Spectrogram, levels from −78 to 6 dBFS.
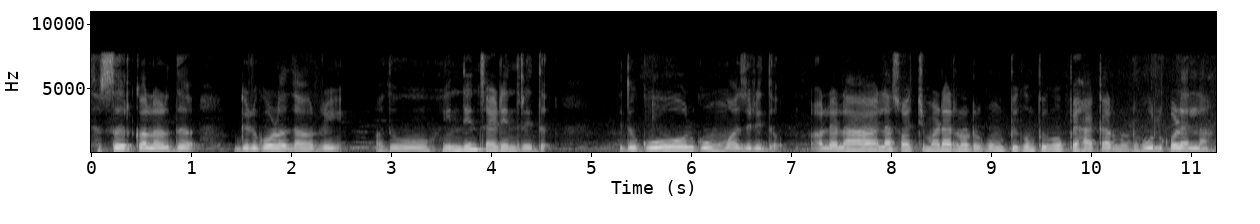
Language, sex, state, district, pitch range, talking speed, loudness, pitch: Kannada, female, Karnataka, Bijapur, 180-215 Hz, 135 wpm, -20 LUFS, 195 Hz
